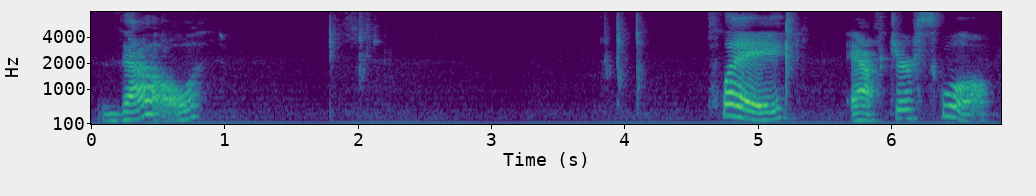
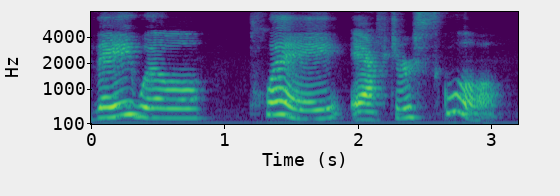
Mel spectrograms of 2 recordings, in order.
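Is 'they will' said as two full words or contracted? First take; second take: contracted; full. First: It is shortened into one contracted word. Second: Both words are said fully and separately. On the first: "We can change it to they'll" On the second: "like they will play after school"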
